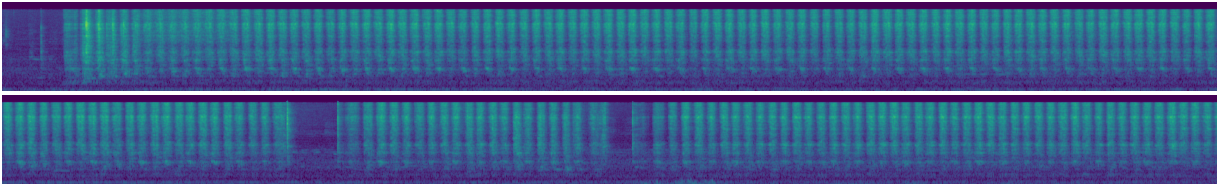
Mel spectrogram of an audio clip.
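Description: A hand file rasping rapidly back and forth on metal inside a Weber DCOE carburettor's throttle bore, filing the staked, protruding ends of the butterfly screws flush with the throttle spindle before they are unscrewed. The strokes start about a second in and run evenly, broken by two short pauses.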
